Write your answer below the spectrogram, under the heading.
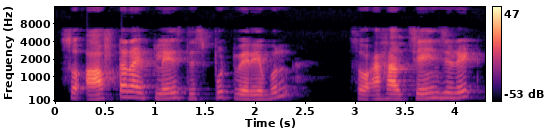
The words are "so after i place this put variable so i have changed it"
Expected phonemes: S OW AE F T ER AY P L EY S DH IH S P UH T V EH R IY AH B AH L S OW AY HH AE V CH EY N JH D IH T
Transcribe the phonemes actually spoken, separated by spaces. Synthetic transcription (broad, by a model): S OW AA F T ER AY P L EY S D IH S P UH T V EH R IY AH B AH L S OW AY HH AE V CH EY N JH D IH T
